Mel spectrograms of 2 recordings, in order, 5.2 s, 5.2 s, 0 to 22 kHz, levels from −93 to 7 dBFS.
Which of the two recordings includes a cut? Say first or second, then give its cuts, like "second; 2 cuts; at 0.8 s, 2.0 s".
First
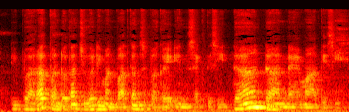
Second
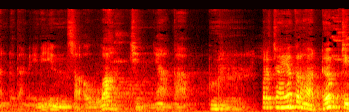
second; 1 cut; at 3.7 s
